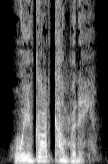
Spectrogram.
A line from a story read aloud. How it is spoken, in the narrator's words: Malamclaw growled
